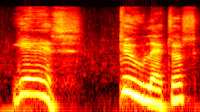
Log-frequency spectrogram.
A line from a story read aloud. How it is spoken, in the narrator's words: cried the children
